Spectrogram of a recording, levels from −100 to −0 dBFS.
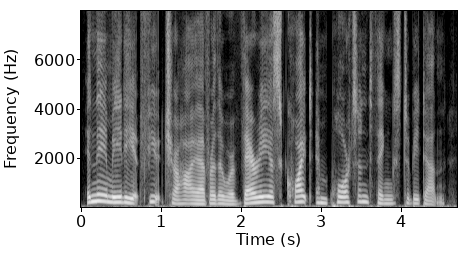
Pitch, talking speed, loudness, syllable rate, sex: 185 Hz, 180 wpm, -19 LUFS, 6.1 syllables/s, female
